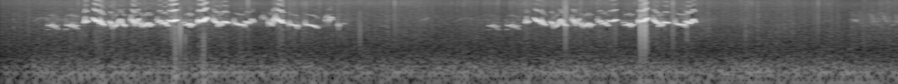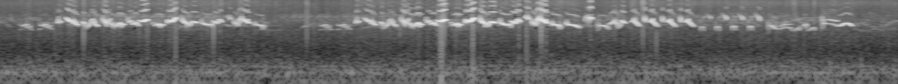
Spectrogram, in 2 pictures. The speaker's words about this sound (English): There are, however, a few finches that do sing. One is tiny, charming, and petite, the African siskin or green singing finch. Listen to his delightful wild song.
